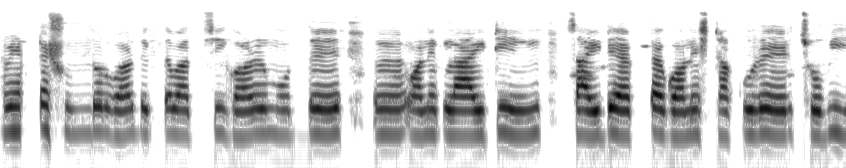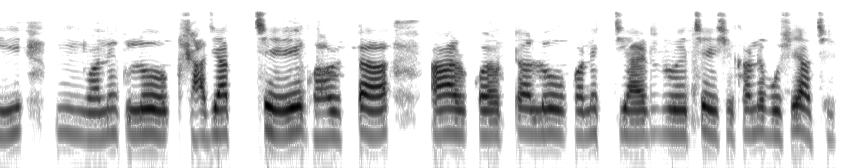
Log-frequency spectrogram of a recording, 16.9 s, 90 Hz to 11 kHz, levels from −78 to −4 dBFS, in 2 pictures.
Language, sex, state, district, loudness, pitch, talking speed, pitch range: Bengali, male, West Bengal, North 24 Parganas, -18 LUFS, 245 Hz, 115 wpm, 235-250 Hz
